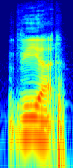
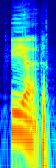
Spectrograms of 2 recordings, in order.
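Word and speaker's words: vier: ফিয়ার, ভিআর না, এটা ফিয়ার। যে ভি কে উচ্চারণ কি হবে? আমরা আবার ফিরে যাই। এই যে ভি, ভি এর উচ্চারণ হবে ফাও, সেজন্য ফ উচ্চারণ হচ্ছে। এই জন্য এটা হচ্ছে যে ফিয়ার।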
